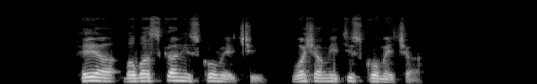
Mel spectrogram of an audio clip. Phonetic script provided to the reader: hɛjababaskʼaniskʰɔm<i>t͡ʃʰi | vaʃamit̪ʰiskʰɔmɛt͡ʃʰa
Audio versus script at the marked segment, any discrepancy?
yes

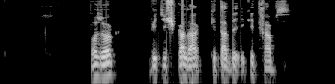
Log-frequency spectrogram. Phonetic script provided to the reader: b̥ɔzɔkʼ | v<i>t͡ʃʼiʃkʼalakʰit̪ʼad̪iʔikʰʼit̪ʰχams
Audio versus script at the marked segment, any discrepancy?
no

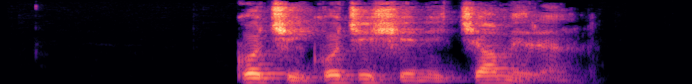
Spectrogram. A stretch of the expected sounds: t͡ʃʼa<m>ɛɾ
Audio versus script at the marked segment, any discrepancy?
no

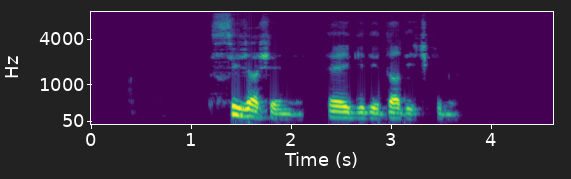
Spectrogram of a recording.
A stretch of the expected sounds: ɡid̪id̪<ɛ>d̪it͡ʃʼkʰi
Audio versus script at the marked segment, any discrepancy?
yes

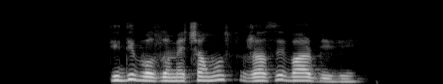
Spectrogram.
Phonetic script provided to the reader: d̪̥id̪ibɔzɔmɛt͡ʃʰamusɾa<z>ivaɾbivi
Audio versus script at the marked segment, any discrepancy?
no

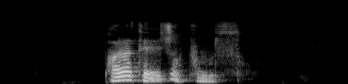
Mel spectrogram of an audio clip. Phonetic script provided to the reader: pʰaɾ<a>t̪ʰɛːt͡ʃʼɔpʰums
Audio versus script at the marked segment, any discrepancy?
no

